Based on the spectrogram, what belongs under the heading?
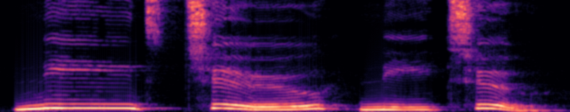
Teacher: Eu não repito esse som duas vezes, eu ligo um no outro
